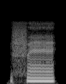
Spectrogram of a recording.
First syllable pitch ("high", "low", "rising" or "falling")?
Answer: low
